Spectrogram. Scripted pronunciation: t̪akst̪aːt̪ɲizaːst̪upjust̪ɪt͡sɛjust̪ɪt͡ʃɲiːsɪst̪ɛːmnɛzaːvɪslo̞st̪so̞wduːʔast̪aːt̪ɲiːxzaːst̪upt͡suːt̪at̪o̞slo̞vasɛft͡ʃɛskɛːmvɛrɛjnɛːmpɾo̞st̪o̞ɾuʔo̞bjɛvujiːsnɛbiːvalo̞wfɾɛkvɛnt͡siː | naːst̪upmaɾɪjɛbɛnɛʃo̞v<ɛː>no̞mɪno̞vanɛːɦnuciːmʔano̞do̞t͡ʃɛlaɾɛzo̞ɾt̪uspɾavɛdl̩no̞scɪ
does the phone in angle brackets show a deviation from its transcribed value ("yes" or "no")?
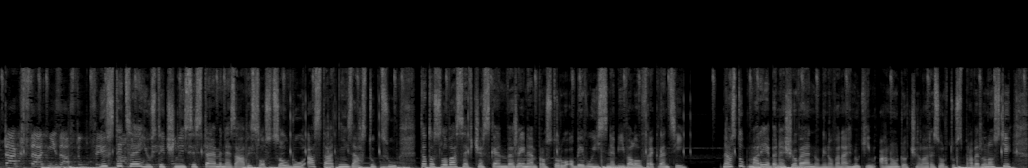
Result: no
